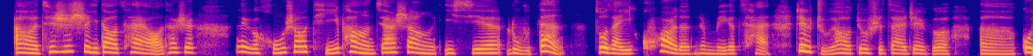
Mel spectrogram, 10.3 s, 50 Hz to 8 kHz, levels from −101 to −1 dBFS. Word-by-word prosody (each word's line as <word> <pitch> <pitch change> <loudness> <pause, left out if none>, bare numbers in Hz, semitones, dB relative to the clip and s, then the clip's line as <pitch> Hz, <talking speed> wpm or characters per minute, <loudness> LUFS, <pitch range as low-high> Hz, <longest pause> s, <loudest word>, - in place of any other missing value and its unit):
啊， 225 -3 +3
其 275 +7 -2
实 290 +2 +2
是 300 -1 +2
一 240 - +1
道 245 -3 +3
菜 235 -1 -1
哦， 175 -4 +1
它 245 - -1
是 245 0 0 0.4
那 280 -1 +1
个 220 - -1
红 215 +2 -2
烧 280 +2 +2
蹄 225 -5 -3
髈 240 -6 +2
加 240 +4 +1
上 230 -7 0
一 205 - -3
些 210 +1 +1
卤 190 -4 -2
蛋， 295 - +3 0.3
做 255 -1 +8
在 210 -4 +2
一 185 0 -1
块 270 +3 +2
儿 230 -5 +4
的 180 -1 0
那 200 - -6
么 180 -2 -5
一 170 - -3
个 185 - -1
菜。 185 - -6 0.2
这 325 -2 +5
个 285 - +3
主 170 -9 -8
要 205 +2 -1
就 215 +2 -2
是 205 -2 -6
在 190 -1 -3
这 190 0 -3
个， 170 -1 -3 0.3
呃， 165 -2 -4
过 250 +9 +6
215 Hz, 255 characters per minute, -22 LUFS, 185-250 Hz, 0.4 s, 做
